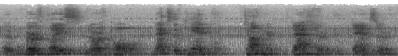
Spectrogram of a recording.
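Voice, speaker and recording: A man's voice: a little high, very animated, slow. Young man acting a wry fellow, distant and echoing. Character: easygoing, wry man reading a form aloud. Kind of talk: stage play as 1940s radio drama. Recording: echoey hall from far off, faint noise.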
